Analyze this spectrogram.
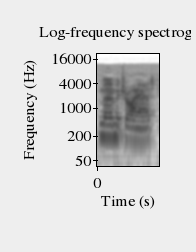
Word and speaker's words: Myrmidryad: Myrmidryad is more interesting, and that is, by the way that I pronounce it, myrmidryad.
